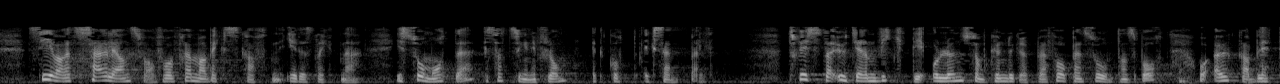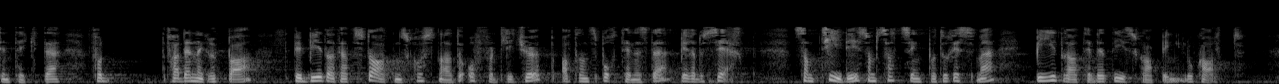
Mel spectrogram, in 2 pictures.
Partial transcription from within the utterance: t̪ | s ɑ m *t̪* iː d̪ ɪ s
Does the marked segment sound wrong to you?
yes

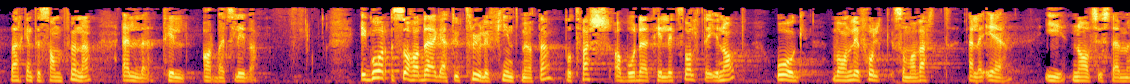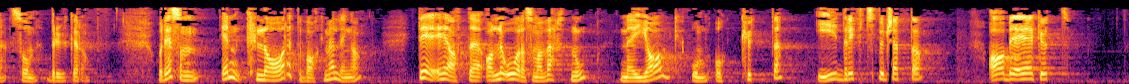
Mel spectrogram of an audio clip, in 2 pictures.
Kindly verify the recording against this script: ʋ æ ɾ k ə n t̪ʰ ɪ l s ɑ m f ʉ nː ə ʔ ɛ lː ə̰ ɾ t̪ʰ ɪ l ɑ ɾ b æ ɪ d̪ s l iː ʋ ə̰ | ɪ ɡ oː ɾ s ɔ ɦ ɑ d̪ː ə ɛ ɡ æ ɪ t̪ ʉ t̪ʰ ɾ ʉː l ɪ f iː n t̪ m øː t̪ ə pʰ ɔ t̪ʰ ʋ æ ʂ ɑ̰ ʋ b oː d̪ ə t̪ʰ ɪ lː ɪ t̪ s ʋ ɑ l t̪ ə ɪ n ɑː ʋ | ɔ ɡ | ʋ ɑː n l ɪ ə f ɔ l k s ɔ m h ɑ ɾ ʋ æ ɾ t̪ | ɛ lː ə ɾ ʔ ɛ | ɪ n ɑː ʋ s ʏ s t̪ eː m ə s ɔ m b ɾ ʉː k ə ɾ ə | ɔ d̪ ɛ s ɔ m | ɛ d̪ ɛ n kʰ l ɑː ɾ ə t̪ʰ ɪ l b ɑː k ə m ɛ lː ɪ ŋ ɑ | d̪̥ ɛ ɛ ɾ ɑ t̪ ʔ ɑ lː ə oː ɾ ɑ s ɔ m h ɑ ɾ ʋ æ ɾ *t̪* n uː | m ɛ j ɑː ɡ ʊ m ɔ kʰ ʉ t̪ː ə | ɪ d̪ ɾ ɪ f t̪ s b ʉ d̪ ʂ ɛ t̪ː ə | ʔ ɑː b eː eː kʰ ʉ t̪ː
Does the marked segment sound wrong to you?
no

